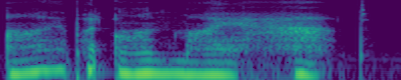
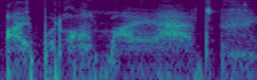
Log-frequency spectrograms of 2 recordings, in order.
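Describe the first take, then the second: First: It is voiced, light and breathy. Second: It is whispered with no tone.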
